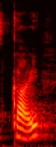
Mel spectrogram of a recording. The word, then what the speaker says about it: chi: the greek simple on a greek pronunciation it's known as sky then i can negotiate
